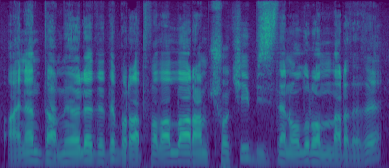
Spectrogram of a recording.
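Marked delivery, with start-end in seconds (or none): none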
